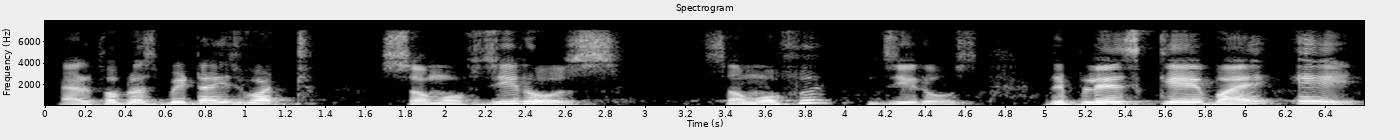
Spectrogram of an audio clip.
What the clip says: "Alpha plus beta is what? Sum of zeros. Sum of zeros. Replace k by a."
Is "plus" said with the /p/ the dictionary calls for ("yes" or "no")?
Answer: no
